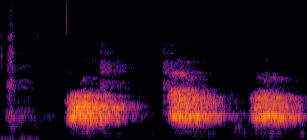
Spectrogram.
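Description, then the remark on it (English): Dogs barking: three loud, full-throated barks in quick succession, each lasting about half a second, with no talking over them. “And the dogs are also done with Midsummer.”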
